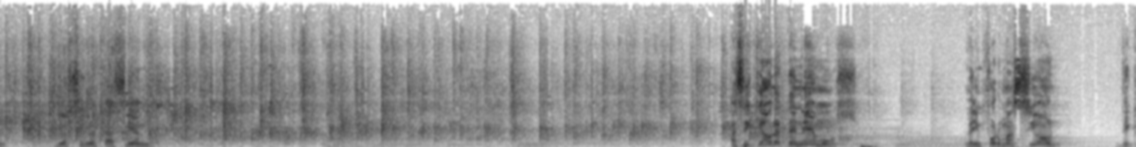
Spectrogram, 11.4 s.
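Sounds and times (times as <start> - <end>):
speech: 0.0 - 1.7, 7.3 - 8.5, 9.6 - 11.3
audience applause: 0.0 - 8.6
low organ or keyboard chords: 0.0 - 11.3.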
